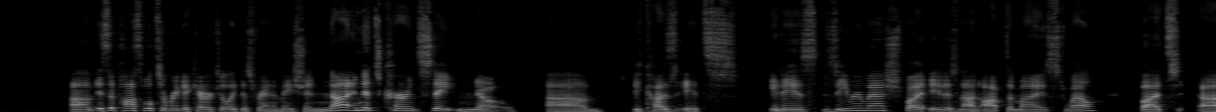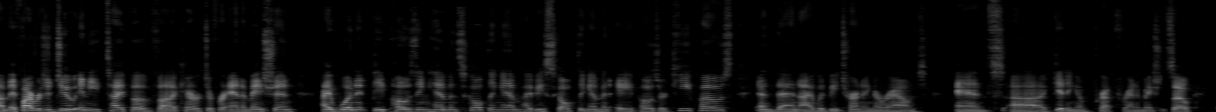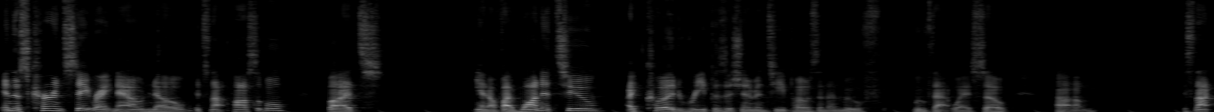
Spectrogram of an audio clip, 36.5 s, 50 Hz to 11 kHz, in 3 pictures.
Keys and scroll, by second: 5.0 shift+f, 7.6 shift+d, 7.8 shift+d, 8.1 shift+d, 9.3-10.9 typing, 22.3 s, 33.5 s, 35.1-36.0 typing.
